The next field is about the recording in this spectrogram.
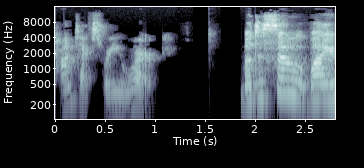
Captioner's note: pause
